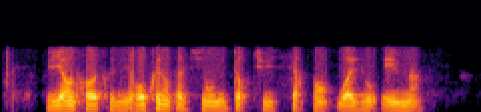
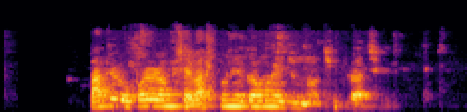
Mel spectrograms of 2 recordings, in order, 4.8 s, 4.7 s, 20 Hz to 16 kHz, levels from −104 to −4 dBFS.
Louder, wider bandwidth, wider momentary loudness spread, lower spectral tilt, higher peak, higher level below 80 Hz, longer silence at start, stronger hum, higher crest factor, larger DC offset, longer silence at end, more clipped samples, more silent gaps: second, -23 LUFS vs -18 LUFS; second, 3.8 kHz vs 6.4 kHz; about the same, 10 LU vs 9 LU; first, -12.5 dB/octave vs -9 dB/octave; about the same, -4 dBFS vs -2 dBFS; first, -50 dBFS vs -62 dBFS; second, 0.45 s vs 0.9 s; neither; about the same, 20 dB vs 16 dB; neither; second, 0.65 s vs 0.9 s; neither; neither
